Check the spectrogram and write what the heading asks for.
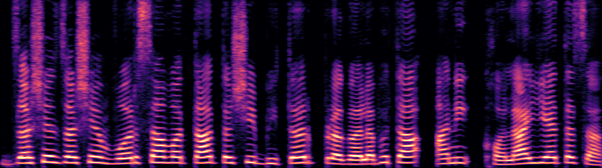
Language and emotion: Goan Konkani, neutral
